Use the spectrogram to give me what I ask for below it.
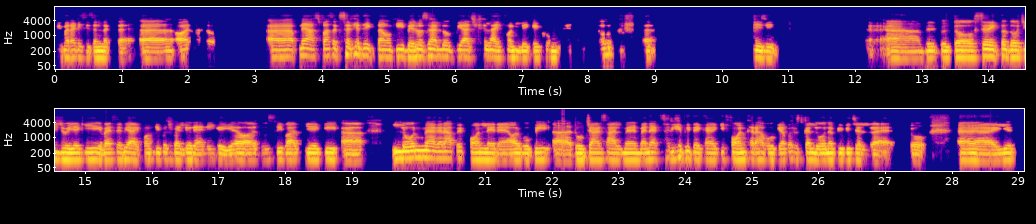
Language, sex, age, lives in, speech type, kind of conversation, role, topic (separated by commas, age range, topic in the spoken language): Hindi, male, 20-24, India, conversation, unstructured, none, क्रेडिट कार्ड का सही और गलत इस्तेमाल क्या होता है?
